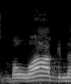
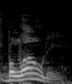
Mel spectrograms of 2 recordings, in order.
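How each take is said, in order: First: The word ends with a 'nyuh' sound. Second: The word ends with a 'nee' sound. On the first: This is how northerners say it. "Those that are from the north, that's Bologna" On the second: This is how southerners say it. "In the south, it's baloney"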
